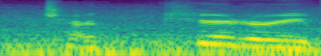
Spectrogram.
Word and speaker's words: charcuterie: We've got the cutting boards, the charcuterie board. I never know if I'm pronouncing that right. Charcuterie is what I've heard. Yes, I think you did it right. Thank you.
